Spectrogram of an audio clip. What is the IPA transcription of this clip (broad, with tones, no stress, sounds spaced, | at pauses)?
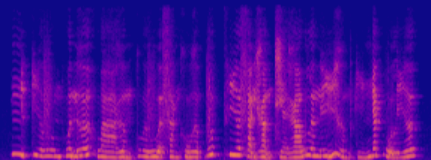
ɲ ɨ̰˧˥ k i̤˨˩ ə̯ v o̤˨˩ m h w ə̰˧˨ n ɣ əː˨˦ h w a̤ː˨˩ ɣ ə˧˩ m k ṳ˨˩ ə̯ v ṵ˧˨ ə̯ s a̤˨˩ ŋ x ṵ˧˨ ɣ ə˨˩ p̚ v ə˦˥ p̚ t̪ʰ i˧ ə̯ s a̰˧˨ j ɣ a̰˧˨ n t͡ɕ ɛ̤˨˩ ɣ a˨˦ w l ə˧ n ɣ ḭ˧˥ ɣ ə̤˨˩ m k i̤˨˩ ɲ a˦˥ k̚ v o̰˧˨ l i˨˦ ə̯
